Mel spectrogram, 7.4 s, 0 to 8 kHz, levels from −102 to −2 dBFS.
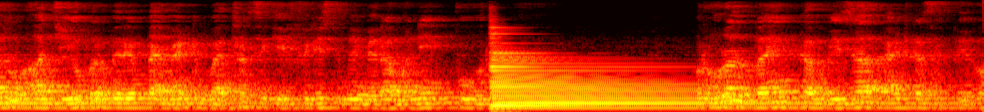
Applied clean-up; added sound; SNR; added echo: none; Acoustic guitar; -1 dB; reverberation time 0.9 s.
